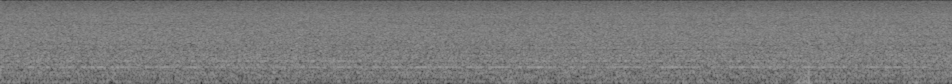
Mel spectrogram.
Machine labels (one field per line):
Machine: fan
